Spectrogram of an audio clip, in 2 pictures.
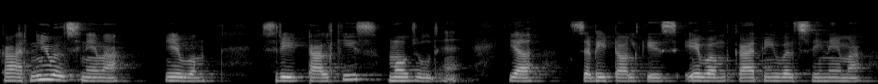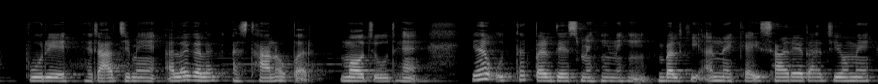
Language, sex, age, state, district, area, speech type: Hindi, male, 30-45, Uttar Pradesh, Sonbhadra, rural, spontaneous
